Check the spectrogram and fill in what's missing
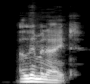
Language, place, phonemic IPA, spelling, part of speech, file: English, Queensland, /əˈlɪm.ɪ.næɪt/, eliminate, verb, En-au-eliminate.ogg
- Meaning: 1. To completely remove, get rid of, put an end to 2. To render (a facility) unusable, to destroy it; to disable (a soldier), make them unable to fight (typically but not necessarily by killing)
